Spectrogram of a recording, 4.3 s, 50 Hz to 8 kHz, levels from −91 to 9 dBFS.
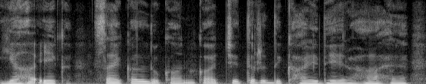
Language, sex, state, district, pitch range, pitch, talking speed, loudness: Hindi, male, Jharkhand, Ranchi, 125-150 Hz, 135 Hz, 140 wpm, -17 LUFS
